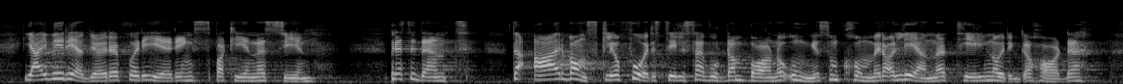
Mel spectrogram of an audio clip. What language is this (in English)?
Norwegian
